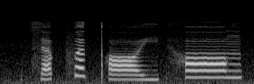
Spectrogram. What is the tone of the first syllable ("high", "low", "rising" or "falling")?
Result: rising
